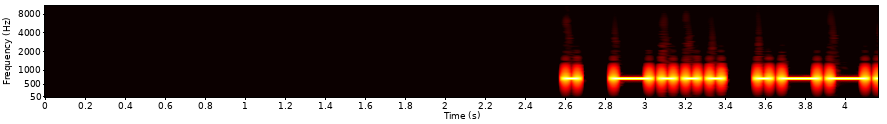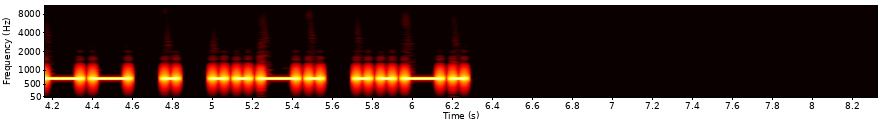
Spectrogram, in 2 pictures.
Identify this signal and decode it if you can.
Morse code, heard as a keyed tone, about 20 wpm, 700 Hz. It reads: EB1EFF
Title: DXCC-100 Call Signs - 6 Characters - Repeated 3x - 20wpm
